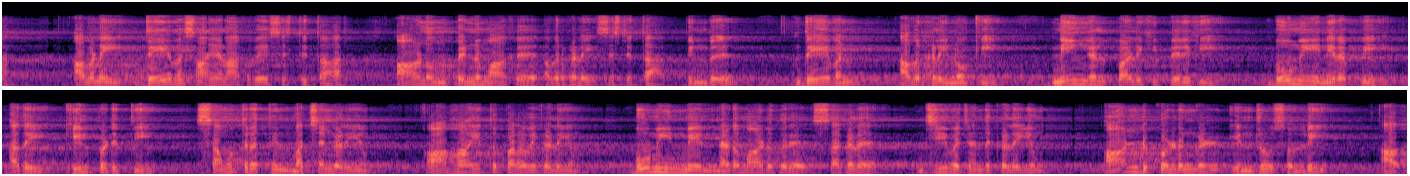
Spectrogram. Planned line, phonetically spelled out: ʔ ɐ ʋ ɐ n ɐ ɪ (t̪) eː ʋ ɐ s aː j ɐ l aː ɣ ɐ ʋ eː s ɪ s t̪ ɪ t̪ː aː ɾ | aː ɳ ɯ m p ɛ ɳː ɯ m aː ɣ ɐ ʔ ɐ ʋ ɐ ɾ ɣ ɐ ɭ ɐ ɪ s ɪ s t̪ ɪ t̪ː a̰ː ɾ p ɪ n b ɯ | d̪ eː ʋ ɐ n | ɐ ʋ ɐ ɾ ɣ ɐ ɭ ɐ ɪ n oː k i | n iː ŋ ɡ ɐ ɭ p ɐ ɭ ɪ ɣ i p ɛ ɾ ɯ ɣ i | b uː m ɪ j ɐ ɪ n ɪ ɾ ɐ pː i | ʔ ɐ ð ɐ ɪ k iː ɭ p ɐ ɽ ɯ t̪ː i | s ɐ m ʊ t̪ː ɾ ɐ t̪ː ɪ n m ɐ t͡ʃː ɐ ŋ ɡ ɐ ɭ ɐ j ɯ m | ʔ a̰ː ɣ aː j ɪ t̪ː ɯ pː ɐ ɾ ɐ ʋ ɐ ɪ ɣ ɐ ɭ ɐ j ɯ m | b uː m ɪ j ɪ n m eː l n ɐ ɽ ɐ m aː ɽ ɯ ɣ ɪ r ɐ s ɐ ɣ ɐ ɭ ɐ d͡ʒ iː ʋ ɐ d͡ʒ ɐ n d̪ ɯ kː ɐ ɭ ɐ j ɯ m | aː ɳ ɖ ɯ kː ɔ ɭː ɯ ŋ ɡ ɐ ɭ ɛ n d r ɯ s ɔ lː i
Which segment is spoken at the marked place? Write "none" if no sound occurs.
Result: d̪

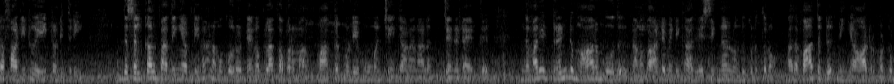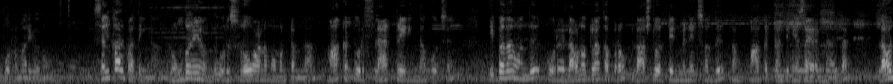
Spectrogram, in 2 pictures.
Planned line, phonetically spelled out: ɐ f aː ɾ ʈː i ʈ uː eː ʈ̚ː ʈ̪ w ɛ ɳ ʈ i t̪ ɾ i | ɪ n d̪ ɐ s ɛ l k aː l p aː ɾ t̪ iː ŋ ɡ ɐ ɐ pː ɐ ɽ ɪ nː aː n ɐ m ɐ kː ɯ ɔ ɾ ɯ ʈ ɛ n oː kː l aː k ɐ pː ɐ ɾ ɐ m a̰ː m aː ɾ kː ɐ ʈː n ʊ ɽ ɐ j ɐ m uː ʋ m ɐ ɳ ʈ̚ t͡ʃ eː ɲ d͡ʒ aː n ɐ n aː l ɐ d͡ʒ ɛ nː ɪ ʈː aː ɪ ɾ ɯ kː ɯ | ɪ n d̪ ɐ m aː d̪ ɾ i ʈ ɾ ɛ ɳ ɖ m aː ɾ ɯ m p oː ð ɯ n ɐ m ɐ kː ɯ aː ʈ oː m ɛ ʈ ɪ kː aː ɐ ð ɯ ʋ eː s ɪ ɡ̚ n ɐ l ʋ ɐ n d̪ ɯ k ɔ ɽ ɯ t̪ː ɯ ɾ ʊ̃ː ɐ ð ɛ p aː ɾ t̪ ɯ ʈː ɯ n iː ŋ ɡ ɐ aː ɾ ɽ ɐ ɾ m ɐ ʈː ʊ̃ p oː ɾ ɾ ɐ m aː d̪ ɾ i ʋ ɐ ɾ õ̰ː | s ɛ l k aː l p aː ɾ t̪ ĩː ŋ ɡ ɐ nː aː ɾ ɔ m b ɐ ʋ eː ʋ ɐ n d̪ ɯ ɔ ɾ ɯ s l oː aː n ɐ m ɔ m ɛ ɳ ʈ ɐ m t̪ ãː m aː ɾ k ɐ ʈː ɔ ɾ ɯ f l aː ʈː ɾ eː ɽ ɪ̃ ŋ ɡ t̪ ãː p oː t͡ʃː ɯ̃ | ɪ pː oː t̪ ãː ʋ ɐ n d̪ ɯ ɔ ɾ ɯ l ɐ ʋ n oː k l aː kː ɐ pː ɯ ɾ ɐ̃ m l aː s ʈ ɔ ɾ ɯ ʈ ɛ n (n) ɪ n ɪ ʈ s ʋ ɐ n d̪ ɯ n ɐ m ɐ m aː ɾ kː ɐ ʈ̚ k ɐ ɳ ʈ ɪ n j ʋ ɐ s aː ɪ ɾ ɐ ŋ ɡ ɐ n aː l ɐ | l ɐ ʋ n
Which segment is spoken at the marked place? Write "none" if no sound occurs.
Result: m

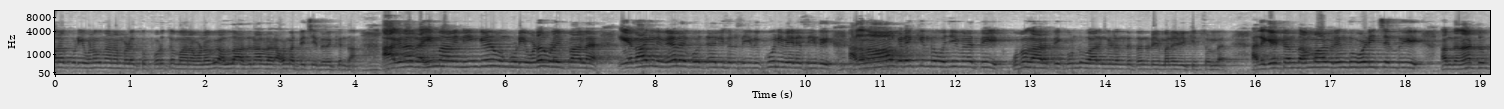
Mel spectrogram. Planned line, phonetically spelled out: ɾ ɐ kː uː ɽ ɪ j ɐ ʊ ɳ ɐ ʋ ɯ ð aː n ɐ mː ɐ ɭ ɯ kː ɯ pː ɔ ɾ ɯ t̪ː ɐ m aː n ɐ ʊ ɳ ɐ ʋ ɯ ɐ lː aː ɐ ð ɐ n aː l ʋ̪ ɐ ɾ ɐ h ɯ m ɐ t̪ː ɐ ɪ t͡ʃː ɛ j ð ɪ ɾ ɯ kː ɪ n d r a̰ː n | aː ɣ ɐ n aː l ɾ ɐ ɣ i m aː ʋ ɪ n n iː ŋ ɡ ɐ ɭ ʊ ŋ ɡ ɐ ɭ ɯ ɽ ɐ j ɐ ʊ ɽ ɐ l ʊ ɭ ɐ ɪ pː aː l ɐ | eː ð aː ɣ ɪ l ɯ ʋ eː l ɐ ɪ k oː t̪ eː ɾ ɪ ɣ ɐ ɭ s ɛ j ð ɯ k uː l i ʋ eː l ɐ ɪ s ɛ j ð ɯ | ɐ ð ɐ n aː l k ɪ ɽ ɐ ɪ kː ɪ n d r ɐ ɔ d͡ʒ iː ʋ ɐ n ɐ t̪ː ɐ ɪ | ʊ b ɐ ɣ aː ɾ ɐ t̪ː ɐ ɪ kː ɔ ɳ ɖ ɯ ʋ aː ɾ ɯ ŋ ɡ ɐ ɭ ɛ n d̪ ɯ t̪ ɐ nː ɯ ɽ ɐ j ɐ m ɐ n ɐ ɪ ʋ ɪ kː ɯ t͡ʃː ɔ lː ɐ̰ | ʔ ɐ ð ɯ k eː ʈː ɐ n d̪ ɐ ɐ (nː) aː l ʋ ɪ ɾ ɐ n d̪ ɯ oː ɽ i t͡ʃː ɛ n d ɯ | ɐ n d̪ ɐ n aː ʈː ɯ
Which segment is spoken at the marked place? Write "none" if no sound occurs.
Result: mː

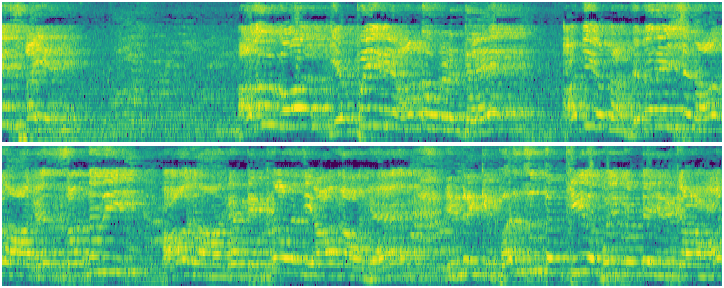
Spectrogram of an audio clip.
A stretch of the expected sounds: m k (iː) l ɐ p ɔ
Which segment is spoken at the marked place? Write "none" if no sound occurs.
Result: iː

